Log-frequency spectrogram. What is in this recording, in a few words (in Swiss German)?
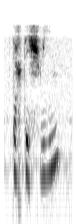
"dischwin", alsace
